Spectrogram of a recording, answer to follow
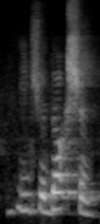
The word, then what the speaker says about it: introduction: Now always remember, words that end with TION have their stress on the penultimate syllable. That is the syllable before the TION.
